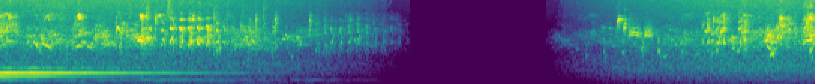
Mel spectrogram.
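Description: A busy chorus of birds in a small grove of cottonwood trees chatters and chirps in overlapping calls, fading away to a few seconds of silence before the dense twittering rises again.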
